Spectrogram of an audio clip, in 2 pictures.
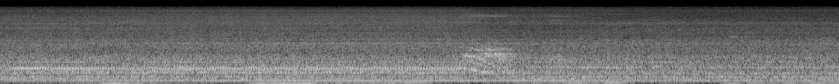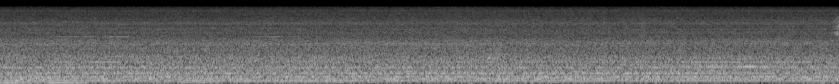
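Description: A Hitachi Seiki HITEC-TURN 25G CNC turning center runs a looped program, giving a steady, loud mechanical hum with a constant tonal whine and a brief higher chirp partway through, alone without talk.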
